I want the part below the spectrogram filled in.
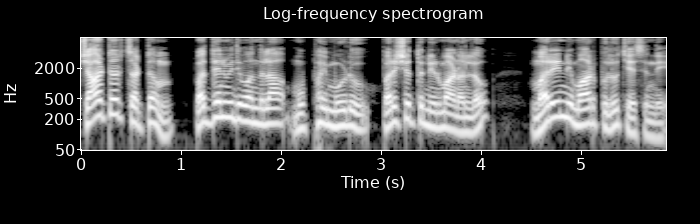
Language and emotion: Telugu, neutral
